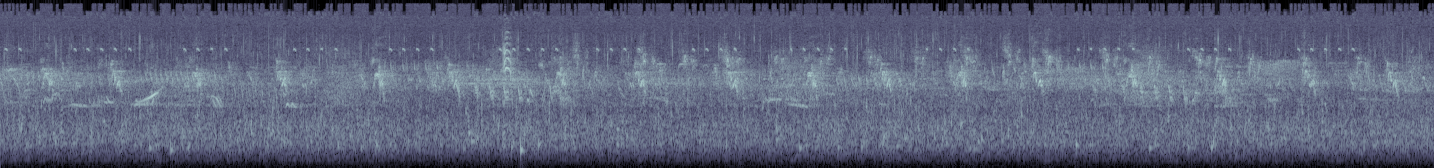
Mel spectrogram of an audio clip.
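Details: Forest birds singing over a river water stream: scattered high chirps, short trills and thin whistled notes throughout, with continuous broadband rushing of flowing water underneath.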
